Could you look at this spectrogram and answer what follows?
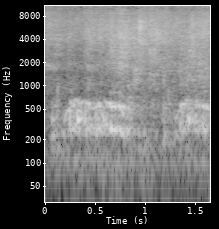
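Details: Domestic pigeons, one a very aggressive bird biting its owner's hand while calling, with other pigeons calling loudly nearby in the morning, give low, rolling coos that swell and fade in soft repeated phrases.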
